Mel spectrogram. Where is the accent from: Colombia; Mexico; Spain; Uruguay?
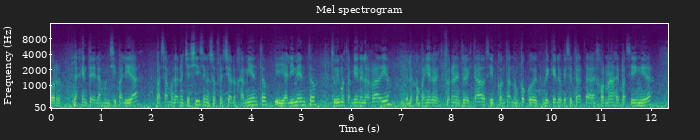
Uruguay; Vengo de Uruguay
